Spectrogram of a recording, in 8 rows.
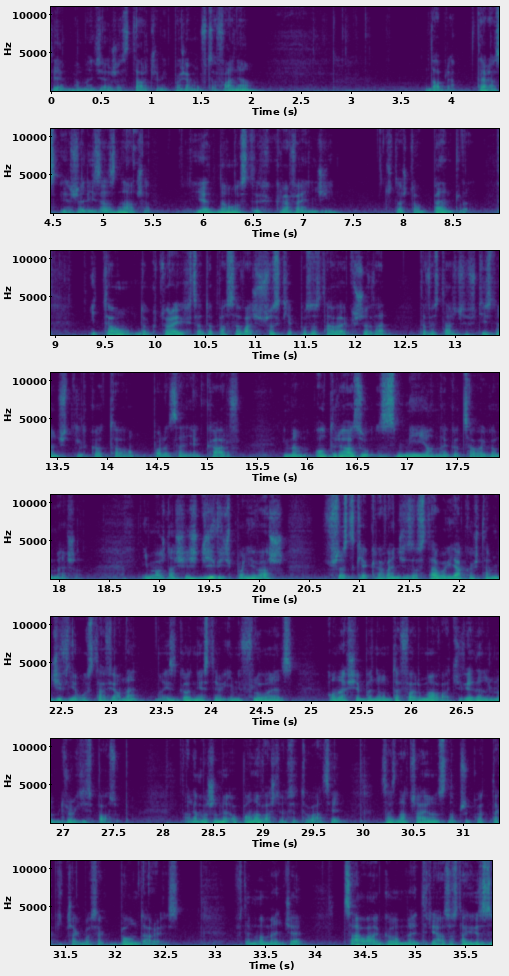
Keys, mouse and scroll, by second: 4.3 a, 5.1 alt+shift+right click, 9.9 alt+shift+right click, 14.7 click, 24.3 click, 32.2 click.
